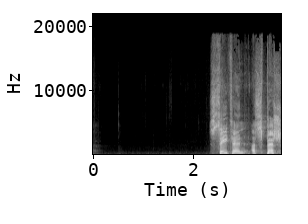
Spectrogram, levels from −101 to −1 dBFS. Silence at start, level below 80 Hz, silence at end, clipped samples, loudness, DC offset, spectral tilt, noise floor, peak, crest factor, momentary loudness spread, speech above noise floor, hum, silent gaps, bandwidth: 2.35 s; -74 dBFS; 0 s; under 0.1%; -23 LUFS; under 0.1%; -2 dB/octave; -84 dBFS; -6 dBFS; 22 dB; 8 LU; 62 dB; none; none; 19.5 kHz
